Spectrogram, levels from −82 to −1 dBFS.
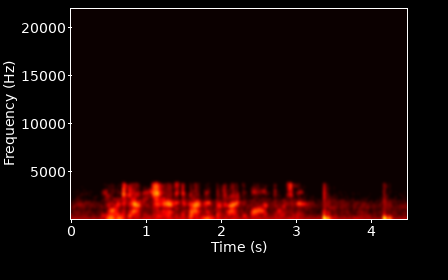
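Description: Throughout the speech, the Bluetooth CVSD headset codec is plainly audible. Each sample is coded as one up-or-down bit, which fits a 64 kbps link, and the step size lags fast changes. Nothing passes above 3.8 kHz. Sibilants turn scratchy over a granular hiss.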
